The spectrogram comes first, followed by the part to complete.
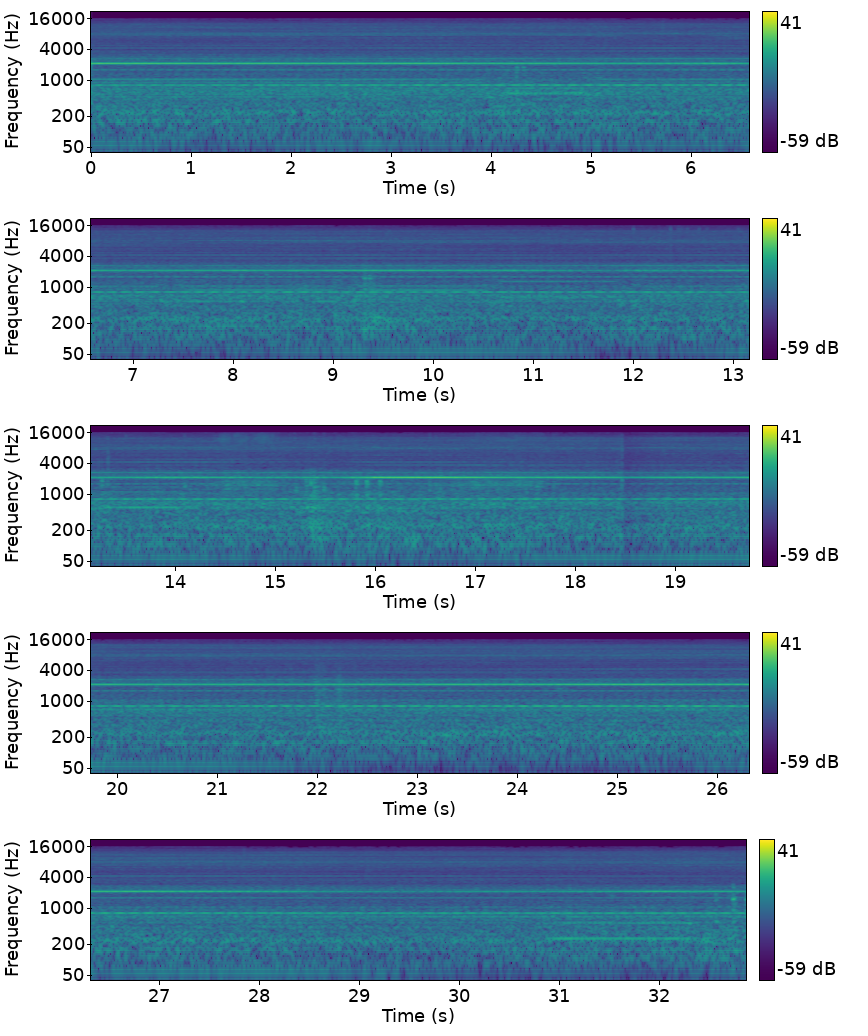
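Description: Selective soldering machine running, a steady machine hum with a constant high-pitched whine, while its solder nozzle works along a circuit board's through-hole pins.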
